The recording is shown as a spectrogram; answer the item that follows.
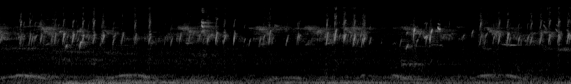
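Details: Goldfinch song for training, a continuous high twittering in short bursts, while a dove coos softly in the background at regular intervals.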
